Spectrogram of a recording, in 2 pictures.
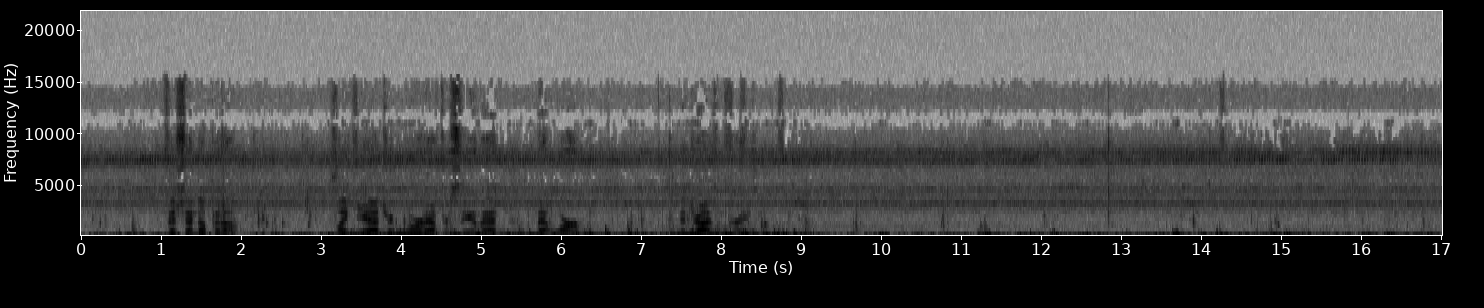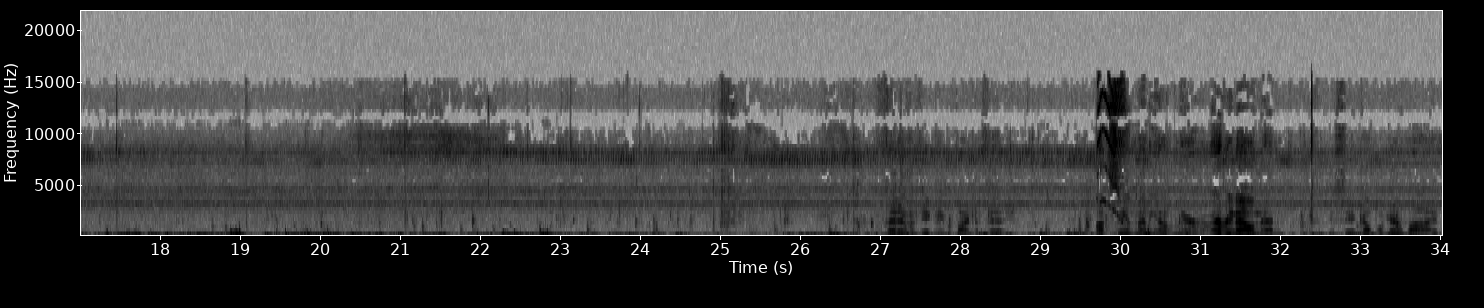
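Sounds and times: water knocking against hull: 0.0 - 34.0
wind buffeting microphone: 0.0 - 34.0.

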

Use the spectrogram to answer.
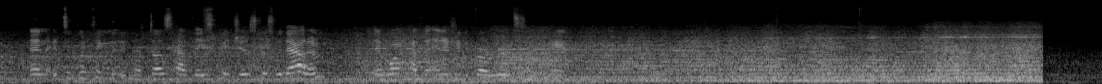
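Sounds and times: airplane engine passing overhead: 0.0 - 11.0.

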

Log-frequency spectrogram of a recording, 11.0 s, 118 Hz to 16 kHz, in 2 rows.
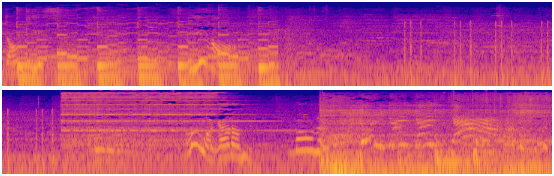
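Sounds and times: celebratory machine music: 0.0 - 2.8.

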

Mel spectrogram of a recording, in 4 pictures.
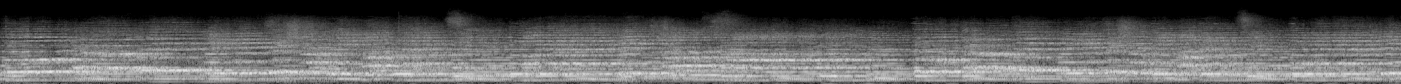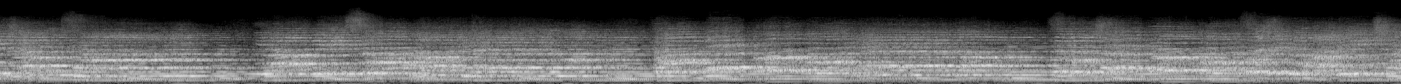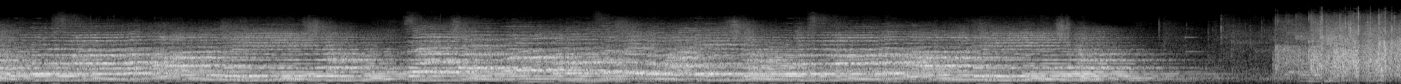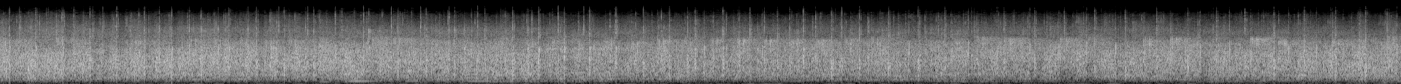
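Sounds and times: mixed choir singing: 0.0 - 40.1
audience applause: 40.6 - 56.0.

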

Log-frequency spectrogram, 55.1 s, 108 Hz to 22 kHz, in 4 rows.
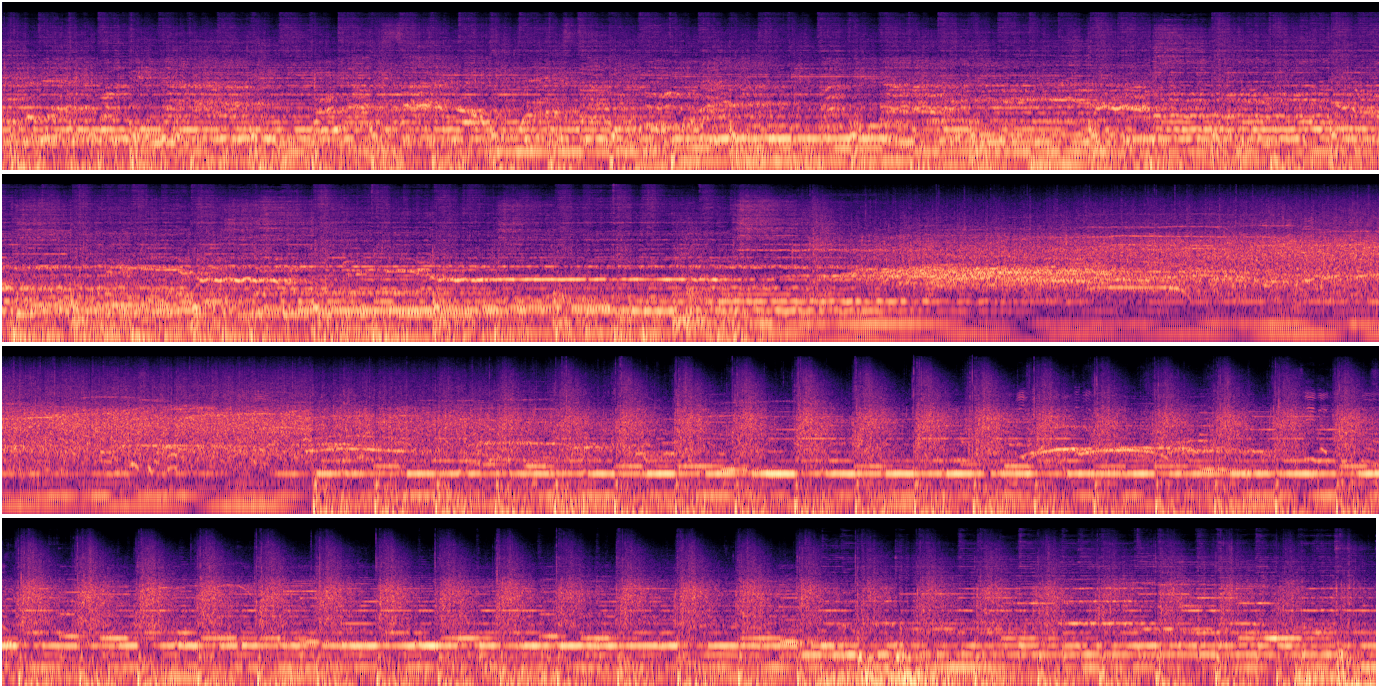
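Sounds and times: audience noise: 0.0 - 55.0
folk band playing live: 0.0 - 55.0
steady drum beat: 0.0 - 55.0.

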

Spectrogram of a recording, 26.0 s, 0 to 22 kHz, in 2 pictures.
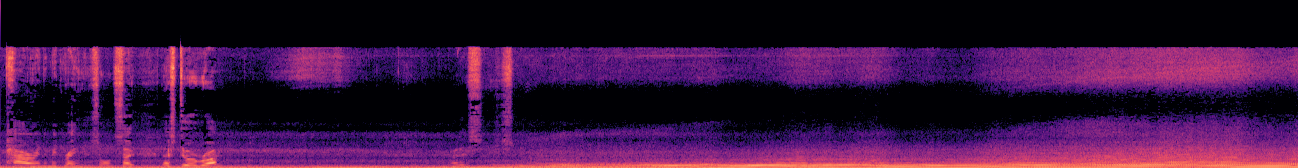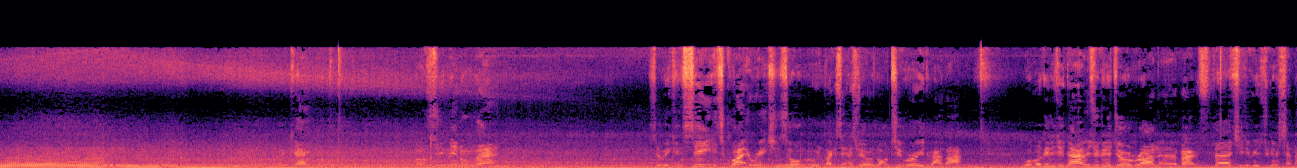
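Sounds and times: car engine revving at full throttle: 0.0 - 25.9.

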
